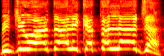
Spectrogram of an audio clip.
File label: landmark near fridge, battle chatter, english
